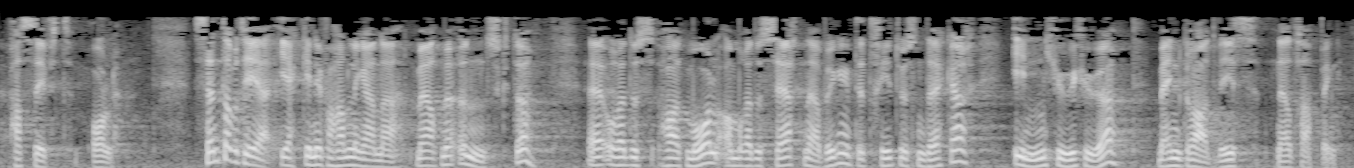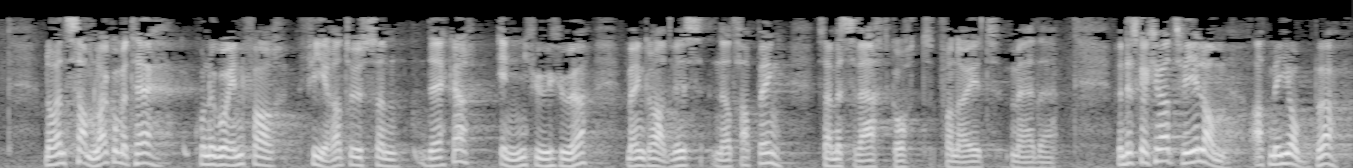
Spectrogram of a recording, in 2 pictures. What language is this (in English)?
Norwegian Bokmål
